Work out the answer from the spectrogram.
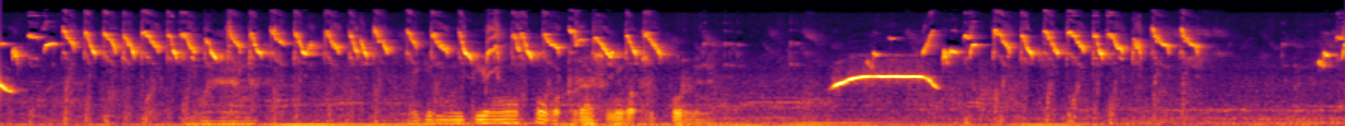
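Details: Mountain white-eye training song: dense, rapid high twittering of falling notes, with low harsh calls in the middle and a single steady whistled tone cutting in briefly before the twitter returns.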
